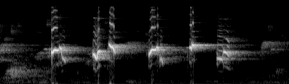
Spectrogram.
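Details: Five rich, gurgling whistled phrases from a sooty-headed bulbul's morning song, the 'ropel' style used to make other bulbuls join in, with a faint low murmur at the start.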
